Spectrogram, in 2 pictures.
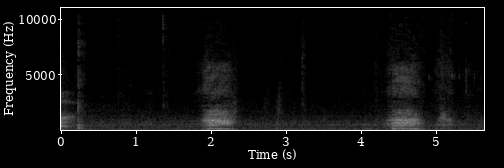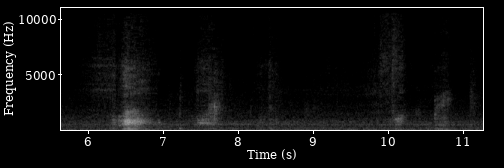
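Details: Prince Giovanni the pug reverse sneezing; four loud snorting gasps, each about half a second long, spaced roughly two seconds apart, then fainter snuffles in a quiet room.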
